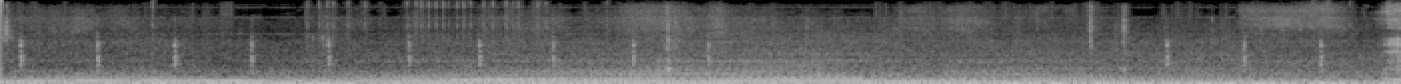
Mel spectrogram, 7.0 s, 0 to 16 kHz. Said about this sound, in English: This 10-speed torque shift shifts so smoothly in this humongous truck.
